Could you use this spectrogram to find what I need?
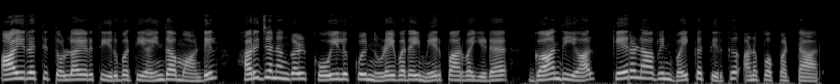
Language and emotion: Tamil, neutral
